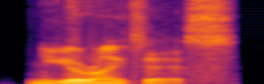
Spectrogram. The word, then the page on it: neuritis: British English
